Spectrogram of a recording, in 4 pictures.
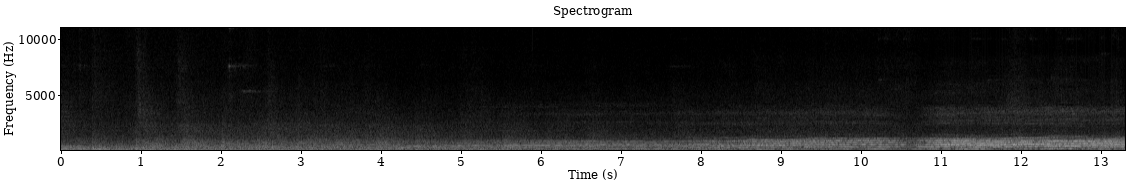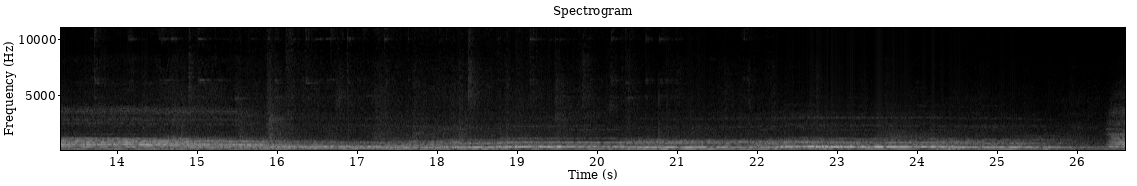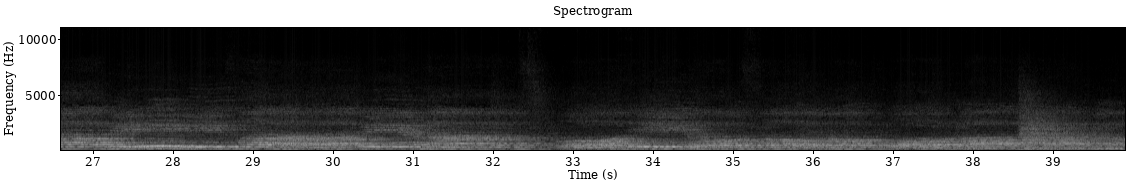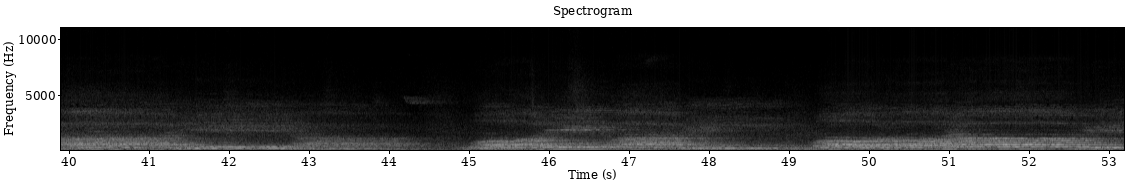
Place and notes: {
  "title": "National Library Klementinum",
  "date": "2010-05-03 18:55:00",
  "description": "stairs in the Klementinum, Slavic studies department",
  "latitude": "50.09",
  "longitude": "14.42",
  "altitude": "204",
  "timezone": "Europe/Prague"
}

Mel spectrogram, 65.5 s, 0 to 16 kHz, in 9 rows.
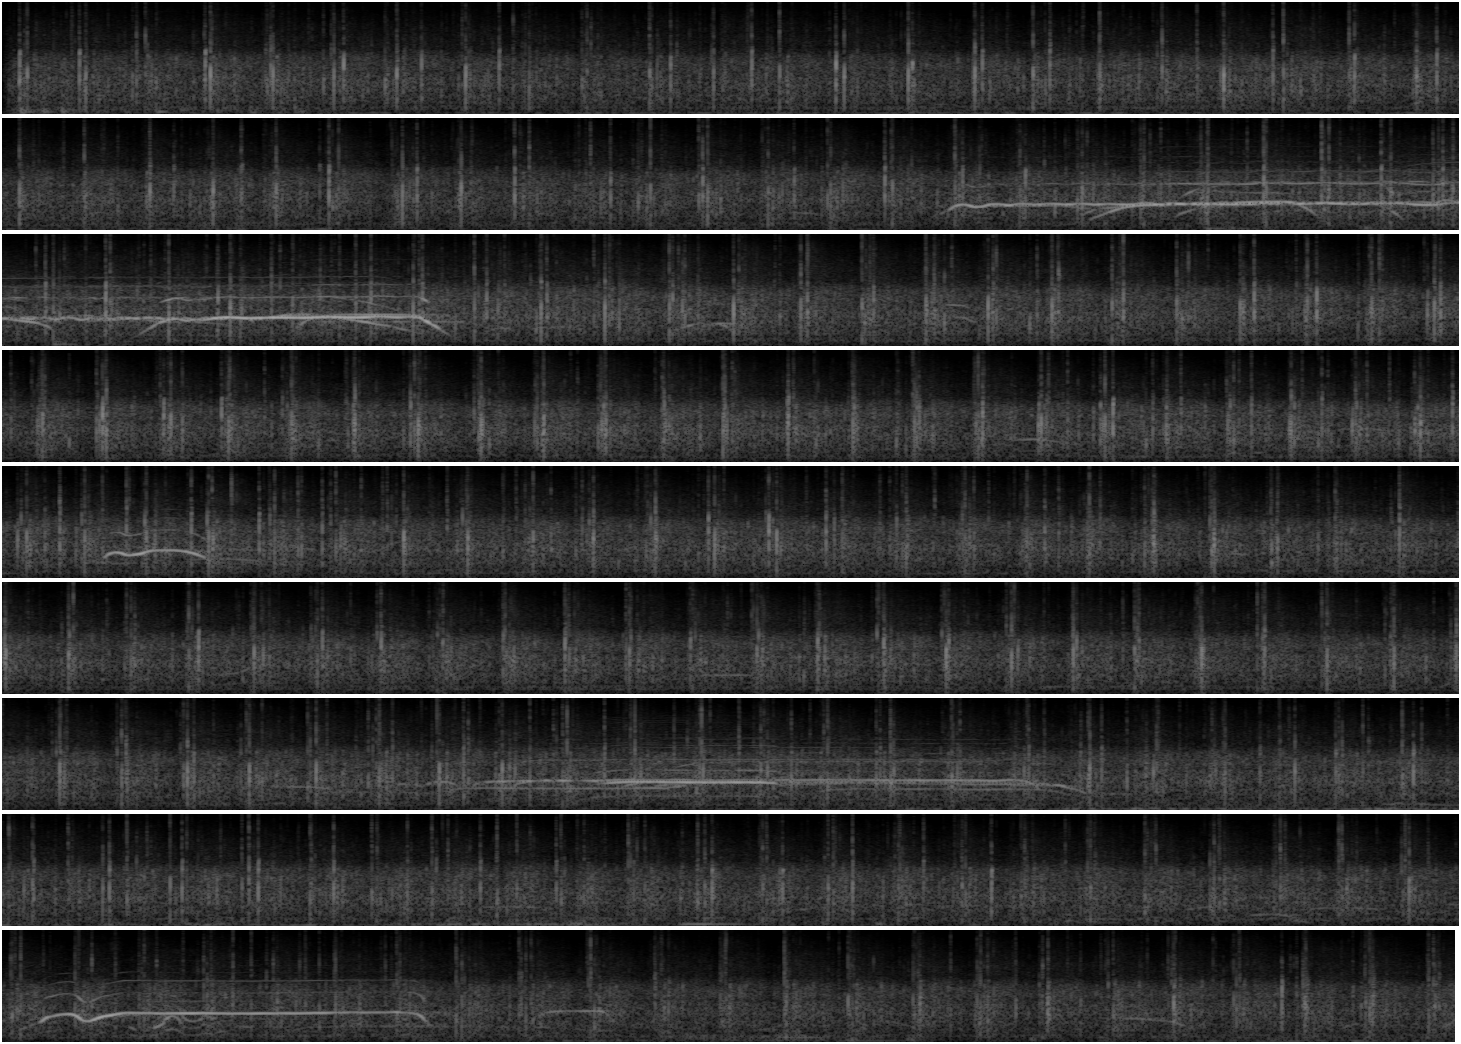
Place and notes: {
  "title": "Namur, Royal Theater, standing ovation for Electre",
  "date": "2012-01-20 22:40:00",
  "description": "Electre from Sophocle adapted by Wajdi Mouawad with Bertrand Cantat in the Choirs.\nPCM-M10 internal microphones",
  "latitude": "50.46",
  "longitude": "4.87",
  "altitude": "85",
  "timezone": "Europe/Brussels"
}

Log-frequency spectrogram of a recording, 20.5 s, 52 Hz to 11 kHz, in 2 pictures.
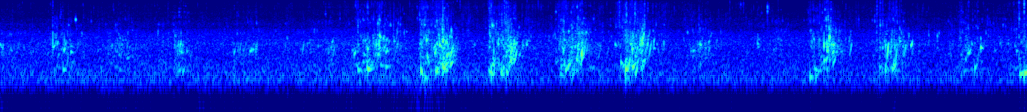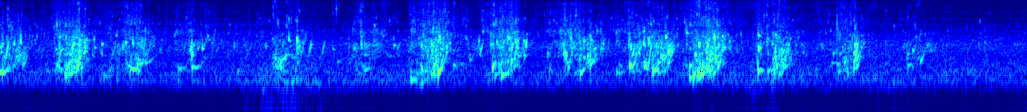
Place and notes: {
  "title": "Kiauliupys, Lithuania, sand quarry pond",
  "date": "2021-09-18 15:30:00",
  "description": "waves in sand quarry pond",
  "latitude": "55.39",
  "longitude": "25.64",
  "altitude": "167",
  "timezone": "Europe/Vilnius"
}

